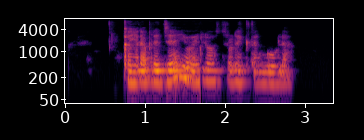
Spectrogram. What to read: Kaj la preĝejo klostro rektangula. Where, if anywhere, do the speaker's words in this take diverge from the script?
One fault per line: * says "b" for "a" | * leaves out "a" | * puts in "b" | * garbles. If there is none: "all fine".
all fine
